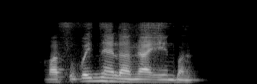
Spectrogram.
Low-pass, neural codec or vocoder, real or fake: 7.2 kHz; codec, 16 kHz, 0.5 kbps, X-Codec, HuBERT features, trained on general audio; fake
